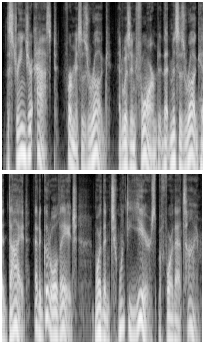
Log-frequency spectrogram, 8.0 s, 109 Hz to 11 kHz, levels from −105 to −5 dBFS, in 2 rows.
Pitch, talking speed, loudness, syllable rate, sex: 120 Hz, 195 wpm, -18 LUFS, 4.7 syllables/s, male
